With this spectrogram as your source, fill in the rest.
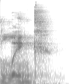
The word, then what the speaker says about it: LingQ: a few years now it's called link but it's spelled lingq there it is here's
